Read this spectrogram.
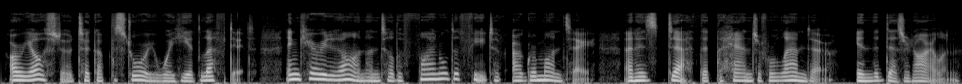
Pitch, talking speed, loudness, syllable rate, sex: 185 Hz, 200 wpm, -20 LUFS, 5.6 syllables/s, female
